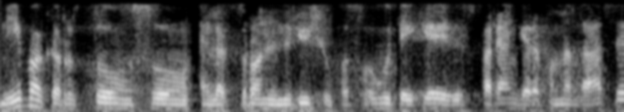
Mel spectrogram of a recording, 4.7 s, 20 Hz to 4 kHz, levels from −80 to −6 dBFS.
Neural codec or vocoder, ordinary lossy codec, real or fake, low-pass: none; AAC, 16 kbps; real; 3.6 kHz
